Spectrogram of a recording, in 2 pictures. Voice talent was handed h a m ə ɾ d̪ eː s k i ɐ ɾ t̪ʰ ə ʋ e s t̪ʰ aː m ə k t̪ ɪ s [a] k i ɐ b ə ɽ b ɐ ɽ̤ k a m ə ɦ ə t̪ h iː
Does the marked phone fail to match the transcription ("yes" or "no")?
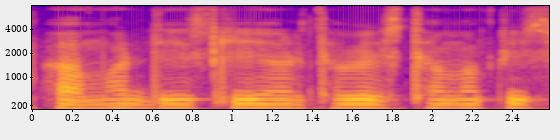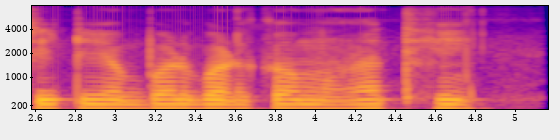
yes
